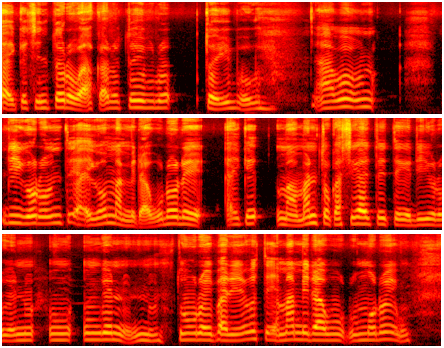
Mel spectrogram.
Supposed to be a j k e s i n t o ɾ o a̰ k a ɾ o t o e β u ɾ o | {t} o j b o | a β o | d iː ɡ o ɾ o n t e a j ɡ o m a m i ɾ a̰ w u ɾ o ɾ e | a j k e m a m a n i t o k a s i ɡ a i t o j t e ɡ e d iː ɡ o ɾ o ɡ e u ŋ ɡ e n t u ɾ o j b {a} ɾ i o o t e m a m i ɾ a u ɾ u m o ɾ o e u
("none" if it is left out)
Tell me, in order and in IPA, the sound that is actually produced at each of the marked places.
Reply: t, a

